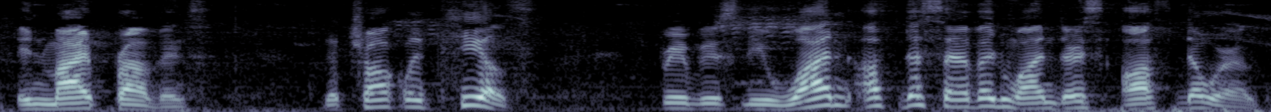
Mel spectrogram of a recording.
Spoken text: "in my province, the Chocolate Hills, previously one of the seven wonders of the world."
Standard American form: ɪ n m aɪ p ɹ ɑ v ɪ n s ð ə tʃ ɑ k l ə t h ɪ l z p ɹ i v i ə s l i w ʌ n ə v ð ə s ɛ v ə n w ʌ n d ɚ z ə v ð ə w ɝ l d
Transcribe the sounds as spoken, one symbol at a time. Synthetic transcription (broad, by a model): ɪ n m aɪ p ɹ ɑ v ɪ n s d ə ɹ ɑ k l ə t h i l s p ɹ i v i ə s l i w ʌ n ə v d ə s ɛ v ə n w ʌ n d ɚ s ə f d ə w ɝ l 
